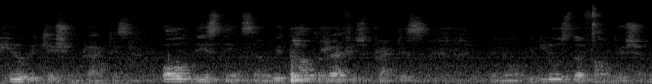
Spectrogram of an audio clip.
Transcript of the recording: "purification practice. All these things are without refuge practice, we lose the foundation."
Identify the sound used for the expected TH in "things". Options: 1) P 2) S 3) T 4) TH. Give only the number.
3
